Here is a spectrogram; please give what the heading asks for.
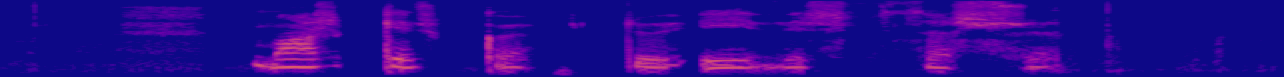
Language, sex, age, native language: Icelandic, female, 9, Icelandic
